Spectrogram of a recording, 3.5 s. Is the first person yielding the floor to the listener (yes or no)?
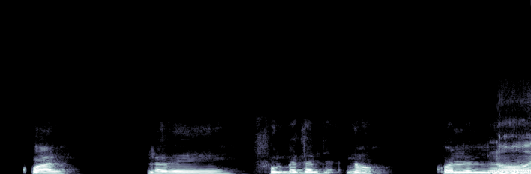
yes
